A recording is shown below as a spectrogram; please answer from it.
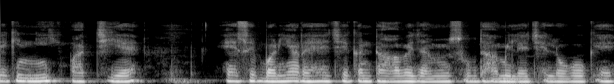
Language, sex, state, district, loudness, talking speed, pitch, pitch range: Maithili, male, Bihar, Saharsa, -14 LUFS, 165 wpm, 140 Hz, 130-150 Hz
